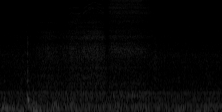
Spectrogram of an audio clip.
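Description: Faint breath noise, a person breathing out through the nose, lasting about a second and a half near the middle, over a low steady room hum.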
